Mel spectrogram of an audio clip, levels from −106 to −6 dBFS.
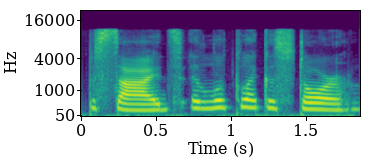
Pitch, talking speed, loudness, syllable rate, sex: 220 Hz, 195 wpm, -17 LUFS, 5.2 syllables/s, female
